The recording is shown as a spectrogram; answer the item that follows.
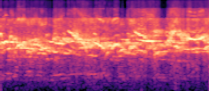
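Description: Oriental magpie-robin (kacer) song with other songbirds overlapping: a loud, continuous tangle of fast, high, warbling whistles and chatter.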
